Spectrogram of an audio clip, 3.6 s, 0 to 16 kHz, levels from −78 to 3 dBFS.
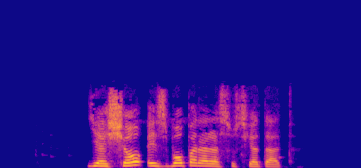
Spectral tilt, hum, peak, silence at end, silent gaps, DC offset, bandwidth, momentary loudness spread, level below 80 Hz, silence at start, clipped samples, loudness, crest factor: -2 dB/octave; none; -2 dBFS; 0.8 s; none; under 0.1%; 8.2 kHz; 11 LU; -68 dBFS; 0.9 s; under 0.1%; -17 LUFS; 18 dB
